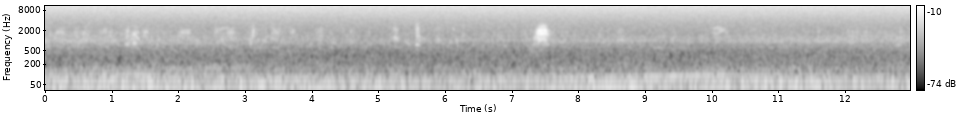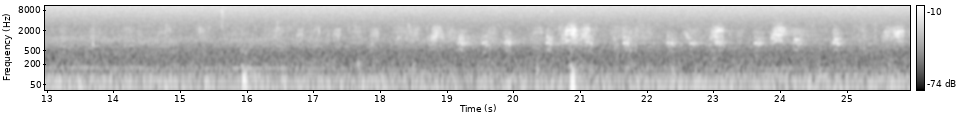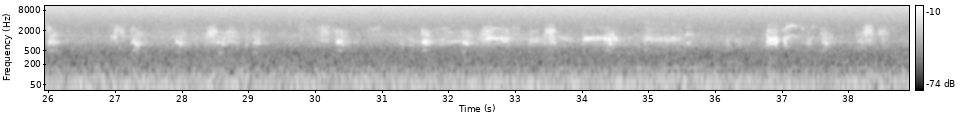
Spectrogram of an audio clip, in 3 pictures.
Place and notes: lancken-granitz: neuensiener see - the city, the country & me: evening ambience
sheep, wild geese, ducks, barking dogs and other busy animals
the city, the country & me: march 5, 2013
5 March, 19:06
